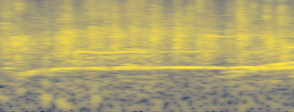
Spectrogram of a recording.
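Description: Thin, subdued studio audience applause on a French TV dating show, a brief faint patter of clapping that sounds listless and sparse.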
